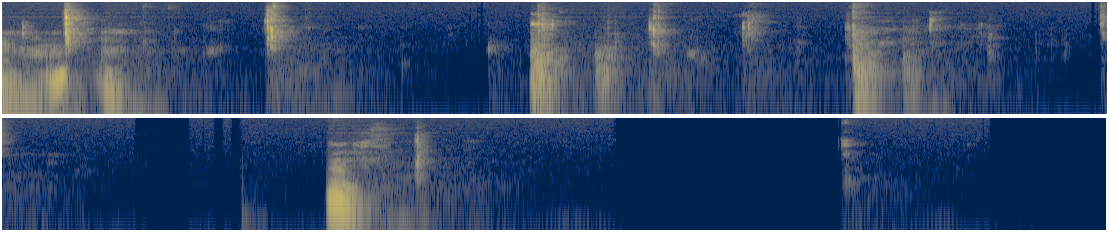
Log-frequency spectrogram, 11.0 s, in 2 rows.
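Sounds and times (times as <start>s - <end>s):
person chewing and lip-smacking: 0.0s - 1.7s, 2.4s - 4.0s.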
